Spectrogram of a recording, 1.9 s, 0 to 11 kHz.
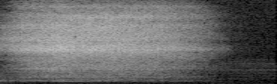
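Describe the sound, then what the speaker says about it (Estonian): A single long breath during a meditation breathing exercise, a steady airy hiss that holds close and clear for over a second, then fades away. "Et sa teed nagu 4 sisse hingamist, 4 hoiad kinni, 4 hingad välja."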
